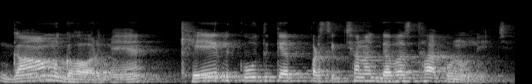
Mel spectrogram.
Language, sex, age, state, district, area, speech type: Maithili, male, 45-60, Bihar, Madhubani, rural, spontaneous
